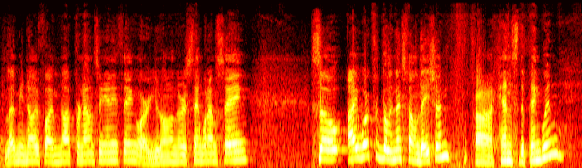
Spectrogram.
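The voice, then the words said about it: Mexican Spanish accent, fast speech. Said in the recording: “I speak too fast ... I'm Mexican. My primary language is Spanish, so I have a hard accent.”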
